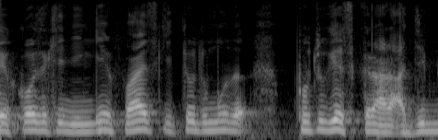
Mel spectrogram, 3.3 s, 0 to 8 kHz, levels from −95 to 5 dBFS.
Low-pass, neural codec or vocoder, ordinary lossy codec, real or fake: none; none; none; real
